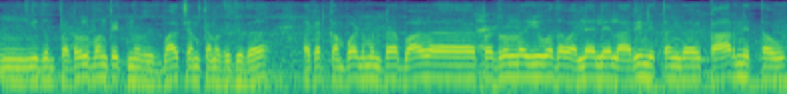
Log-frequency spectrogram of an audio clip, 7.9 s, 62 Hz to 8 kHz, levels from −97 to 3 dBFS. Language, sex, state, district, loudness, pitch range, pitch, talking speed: Kannada, male, Karnataka, Belgaum, -12 LUFS, 130-145 Hz, 135 Hz, 170 wpm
